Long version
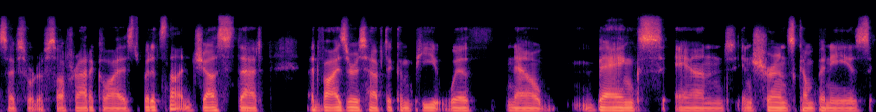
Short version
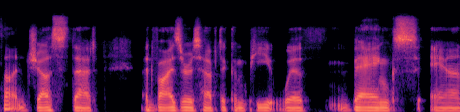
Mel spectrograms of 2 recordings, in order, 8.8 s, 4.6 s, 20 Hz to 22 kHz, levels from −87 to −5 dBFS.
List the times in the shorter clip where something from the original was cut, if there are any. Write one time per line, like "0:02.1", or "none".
0:03.2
